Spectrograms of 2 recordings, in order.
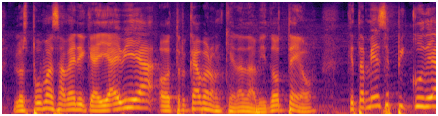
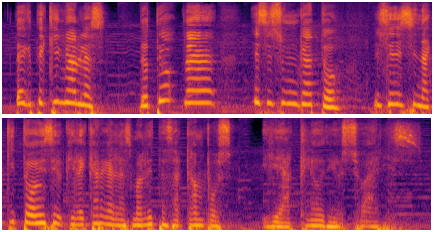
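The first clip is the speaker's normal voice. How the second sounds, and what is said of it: Imitates another person's voice. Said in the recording (Spanish): “imitación de Cuauh”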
